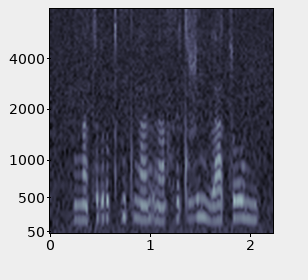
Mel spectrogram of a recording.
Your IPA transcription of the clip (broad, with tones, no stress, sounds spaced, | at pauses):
ŋ ã˨˩˦ t r o˥˩ t̪ʰ ĩ˥˧ t ŋ ã˩˥ r ã˩˥ h ɘ˥˧ t ɮ i˥˩ ɲ l a˥˩ t͡s o˥˧ ɲ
